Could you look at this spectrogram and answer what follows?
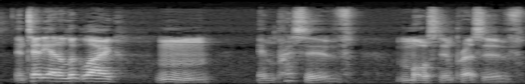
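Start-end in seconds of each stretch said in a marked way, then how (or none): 1.6-5.3 villain voice, very low and slow. Acting out a character's silent look: Darth Vader voice. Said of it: "That was my Darth Vader voice".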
